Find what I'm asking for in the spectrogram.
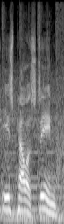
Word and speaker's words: East Palestine: Maybe somebody should tell him that it's pronounced East Palestine so that he can pronounce the name of the town correctly that suffered a very traumatic hazmat incident with the train derailing there.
